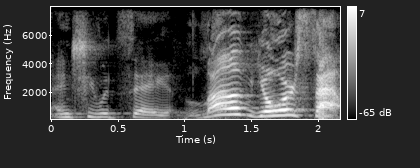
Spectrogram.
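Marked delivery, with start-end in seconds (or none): 1.1-2.2 put-on high, sassy Southern Virginia accent. Retelling a grandmother's advice to women: imitating grandma's Southern Virginia accent.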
